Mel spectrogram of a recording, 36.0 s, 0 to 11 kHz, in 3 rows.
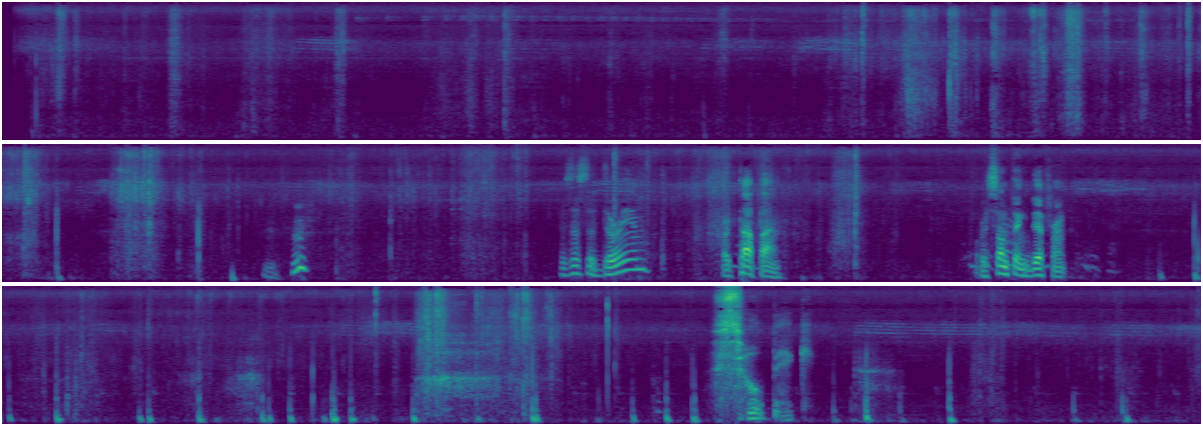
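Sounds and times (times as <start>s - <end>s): rustle of leaves and twigs: 0.1s - 31.1s, 31.7s - 35.9s
footsteps in dry leaves: 8.4s - 17.4s, 24.0s - 30.3s.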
